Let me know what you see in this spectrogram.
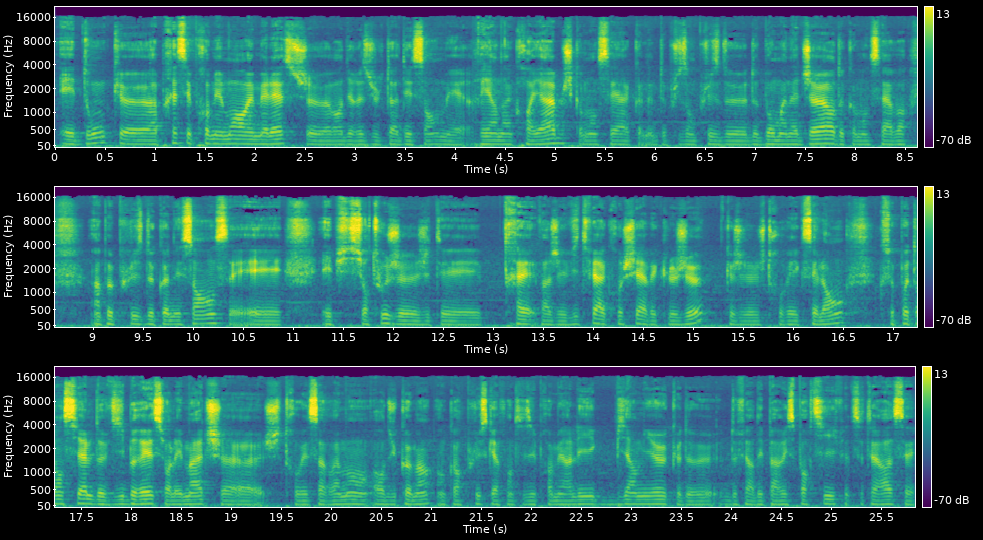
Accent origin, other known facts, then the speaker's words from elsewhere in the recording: Brittany, France; moved away as an adult; also born or lived in Rennes; now in Mexico; je suis né en Bretagne. On va dire que le club le plus proche de chez moi, ça va être Guingamp, Stade Rennais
